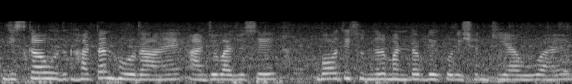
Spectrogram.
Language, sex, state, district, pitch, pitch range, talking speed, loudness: Hindi, female, Maharashtra, Gondia, 235 Hz, 225-250 Hz, 165 wpm, -17 LUFS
